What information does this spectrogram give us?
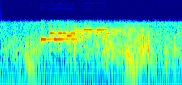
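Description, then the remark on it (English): A phone ringtone plays a short melodic phrase of bright electronic tones, moderately loud, with faint background noise and brief indistinct voices around it, ringing during a live radio broadcast. “Okay, that's your phone.”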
